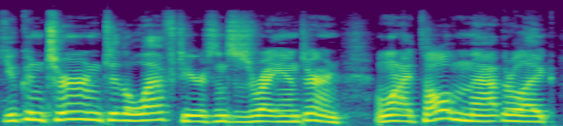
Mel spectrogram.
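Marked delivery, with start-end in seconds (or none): none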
